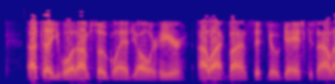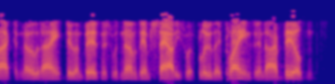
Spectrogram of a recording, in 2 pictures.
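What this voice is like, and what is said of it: Put-on Southern US accent. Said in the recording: “back in the heart of Dixie ... hauled out my best accent”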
